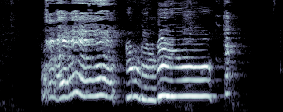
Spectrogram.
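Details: Blue-and-yellow macaw at a parrot rescue, adapting to a new flock, giving a tonal, voice-like utterance: two smooth harmonic phrases, the first wavering, the second held level, then a short clipped ending, in a quiet room.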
